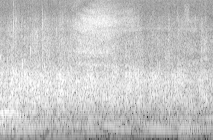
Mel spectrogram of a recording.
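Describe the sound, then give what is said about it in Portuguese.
An audience applauds to the Lord steadily in a dense, continuous wash of clapping, with a low sustained hum of music beneath it throughout. “Dê um brado ao Senhor e aplaudo nesse lugar, e aplaudo nesse lugar.”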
